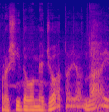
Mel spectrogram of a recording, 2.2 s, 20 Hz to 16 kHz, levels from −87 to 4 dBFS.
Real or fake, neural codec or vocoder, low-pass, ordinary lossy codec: fake; vocoder, 44.1 kHz, 128 mel bands, Pupu-Vocoder; 14.4 kHz; AAC, 96 kbps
